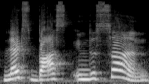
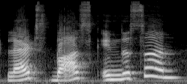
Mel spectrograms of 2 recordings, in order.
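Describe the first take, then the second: First: Said in the usual way. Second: Slow, word-by-word teaching delivery; slow repeat. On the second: Shown as a demonstration. Teacher repeats the English phrase for learners, slowly.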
